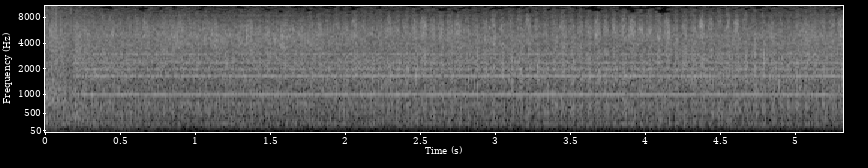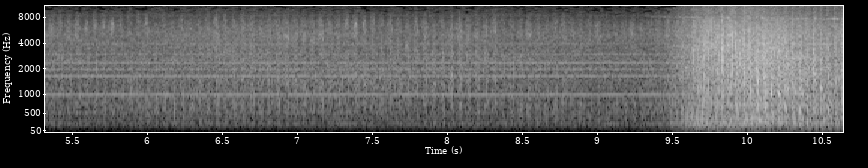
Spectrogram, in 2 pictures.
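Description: A helicopter engine hums steadily from inside the cabin.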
